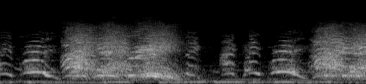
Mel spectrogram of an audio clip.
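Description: A protest crowd in Minneapolis, at the site where George Floyd was killed, with a man rallying it by megaphone, shouts in loud, overlapping bursts, rising into sustained roars that swell and break off, with a brief lull before the chanting surges again.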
